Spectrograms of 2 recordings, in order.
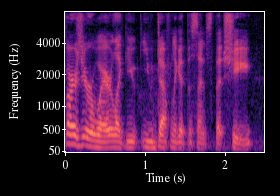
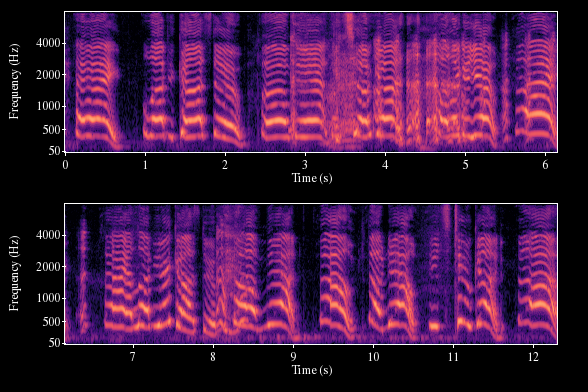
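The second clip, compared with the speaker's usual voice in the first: loud, very high hollering, oh stretched long; 6 dB louder than usual. Narrator voices dude bros descending outside your window, dude bros yelling. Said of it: "dude bros yelling at each other".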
